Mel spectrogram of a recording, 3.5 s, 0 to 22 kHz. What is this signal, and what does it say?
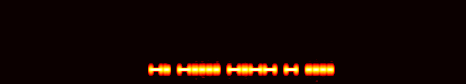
Morse code, heard as a keyed tone, about 42 wpm, 700 Hz. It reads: N6YTH
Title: USA Call Signs - 3x Character Spacing - 45wpm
